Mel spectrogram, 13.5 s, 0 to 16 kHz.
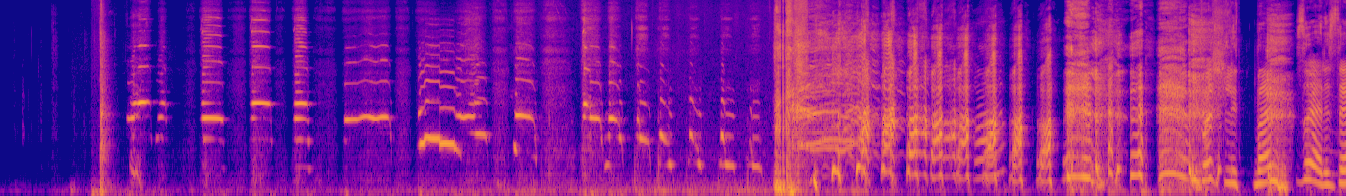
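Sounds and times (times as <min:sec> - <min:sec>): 
amateur flute playing short wavering notes: 0:01.3 - 0:07.7
laughter: 0:07.7 - 0:12.9
speech: 0:12.2 - 0:13.4.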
